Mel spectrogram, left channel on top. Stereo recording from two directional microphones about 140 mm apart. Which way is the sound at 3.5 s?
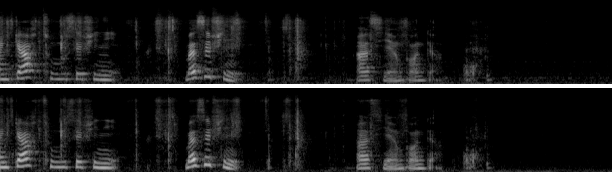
35° right (ahead or behind).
